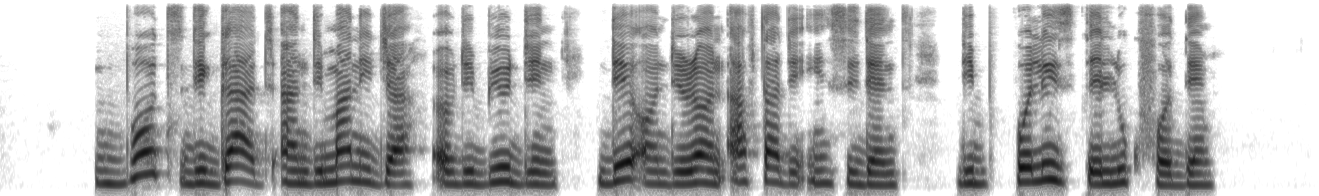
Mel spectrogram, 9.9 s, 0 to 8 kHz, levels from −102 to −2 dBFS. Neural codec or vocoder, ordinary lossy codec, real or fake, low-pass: none; none; real; 7.2 kHz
